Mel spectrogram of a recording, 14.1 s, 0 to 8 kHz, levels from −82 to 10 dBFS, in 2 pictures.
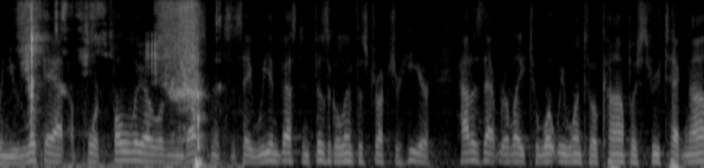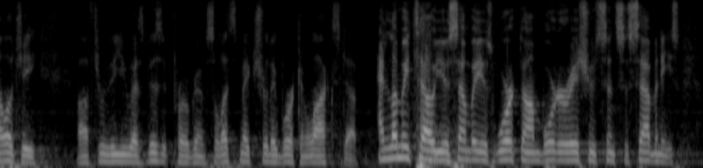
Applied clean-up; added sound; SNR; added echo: none; Domestic sounds, home sounds; -4 dB; none.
